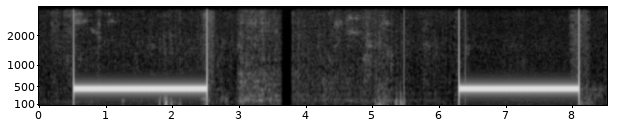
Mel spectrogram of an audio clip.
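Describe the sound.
Ringback tone of an unanswered phone call: two long, steady, buzzing rings about two seconds each, separated by a pause of roughly four seconds, with faint rustling in the gap.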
